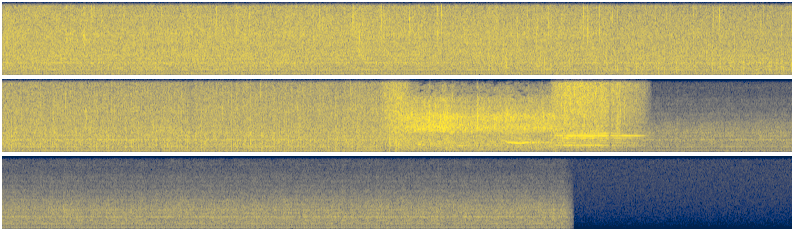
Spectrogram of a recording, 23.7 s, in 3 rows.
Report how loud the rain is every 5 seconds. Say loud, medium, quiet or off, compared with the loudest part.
medium, medium, loud, off, off.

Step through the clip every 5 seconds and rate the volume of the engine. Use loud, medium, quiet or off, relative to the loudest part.
loud, loud, loud, medium, medium.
